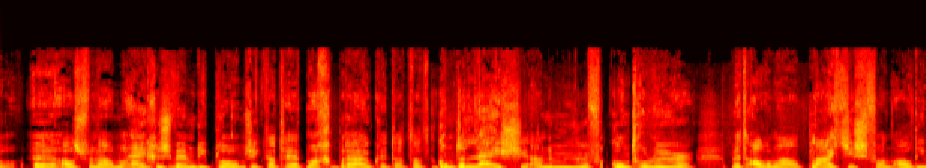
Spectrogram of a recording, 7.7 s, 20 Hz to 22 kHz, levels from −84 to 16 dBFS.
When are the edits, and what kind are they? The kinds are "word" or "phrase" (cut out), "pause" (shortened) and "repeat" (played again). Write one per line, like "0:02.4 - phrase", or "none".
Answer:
0:01.1 - phrase
0:02.0 - word
0:02.6 - word
0:03.6 - word
0:05.0 - word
